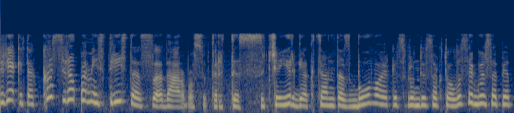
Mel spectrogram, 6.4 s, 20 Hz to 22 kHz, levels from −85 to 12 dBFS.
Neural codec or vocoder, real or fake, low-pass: codec, 16 kHz, 16 kbps, FreqCodec, larger model; fake; 7.2 kHz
